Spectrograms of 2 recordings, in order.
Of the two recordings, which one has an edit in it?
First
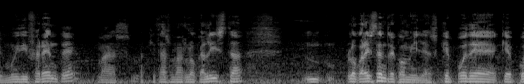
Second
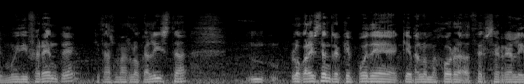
second; 3 cuts; at 0.9 s, 3.4 s, 4.1 s

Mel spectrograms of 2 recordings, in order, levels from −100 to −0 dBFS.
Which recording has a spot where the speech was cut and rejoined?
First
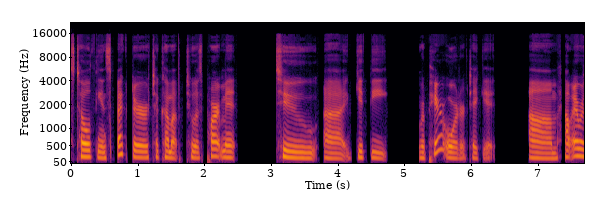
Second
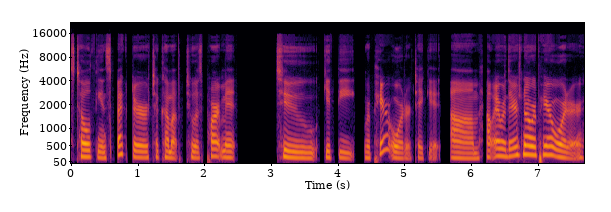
second; 3 cuts; at 3.7 s, 4.3 s, 5.6 s

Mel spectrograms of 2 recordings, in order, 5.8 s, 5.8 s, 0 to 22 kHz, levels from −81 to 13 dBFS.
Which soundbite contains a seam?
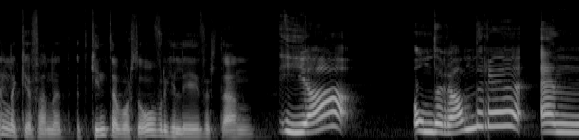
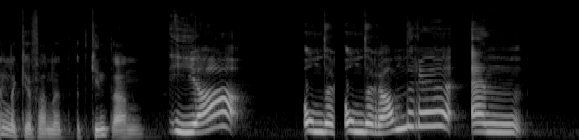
second; 2 cuts; at 1.1 s, 3.3 s

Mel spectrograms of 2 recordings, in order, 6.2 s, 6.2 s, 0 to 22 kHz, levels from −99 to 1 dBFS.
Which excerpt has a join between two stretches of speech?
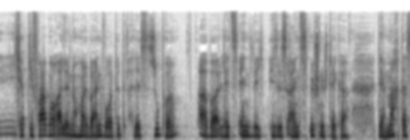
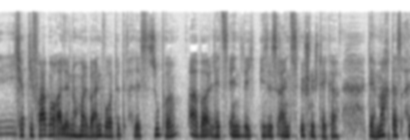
second; 1 cut; at 2.7 s

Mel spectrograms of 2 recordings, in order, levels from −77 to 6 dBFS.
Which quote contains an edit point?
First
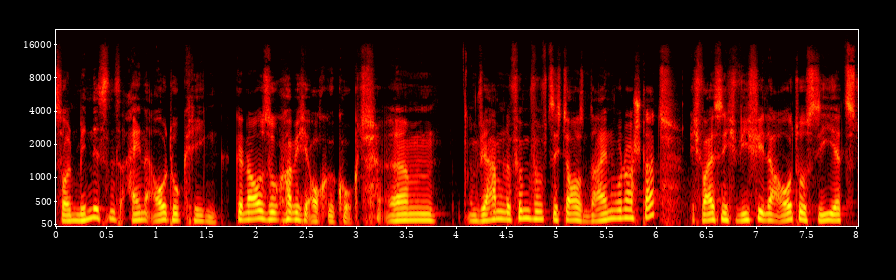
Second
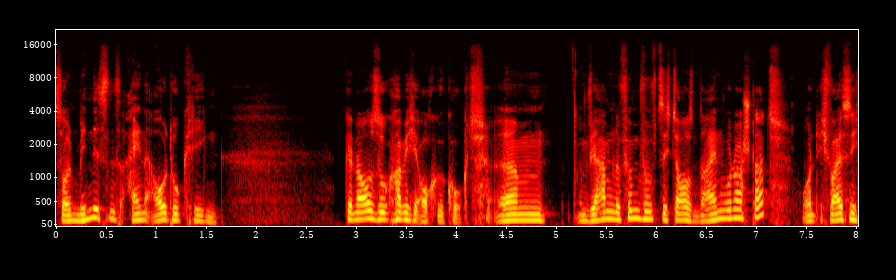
first; 2 cuts; at 1.7 s, 6.3 s

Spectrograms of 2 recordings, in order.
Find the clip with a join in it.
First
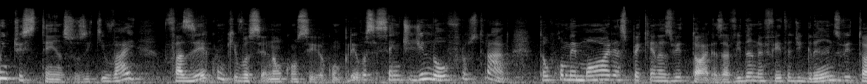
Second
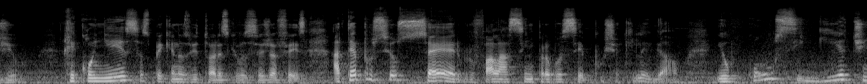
first; 1 cut; at 3.7 s

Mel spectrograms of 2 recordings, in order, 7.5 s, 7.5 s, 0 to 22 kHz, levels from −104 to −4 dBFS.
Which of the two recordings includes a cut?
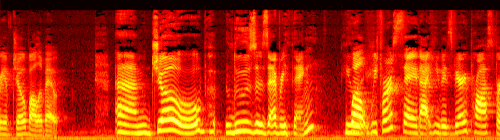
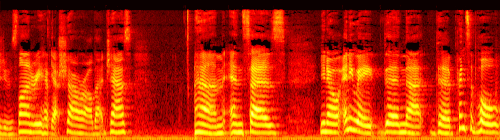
first; 2 cuts; at 3.4 s, 5.7 s

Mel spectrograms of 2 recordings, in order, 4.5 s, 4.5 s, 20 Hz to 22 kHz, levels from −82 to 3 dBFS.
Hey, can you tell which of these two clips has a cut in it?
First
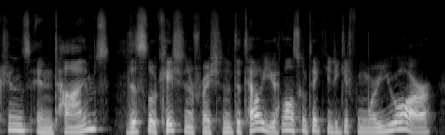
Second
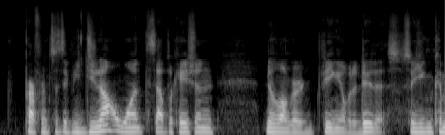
first; 3 cuts; at 1.3 s, 2.3 s, 2.8 s

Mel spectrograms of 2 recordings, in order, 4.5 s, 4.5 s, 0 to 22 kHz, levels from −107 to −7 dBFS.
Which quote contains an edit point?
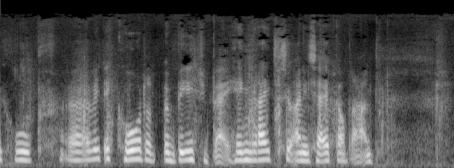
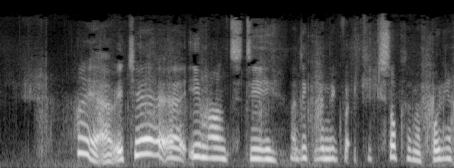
first; 3 cuts; at 1.0 s, 1.5 s, 2.7 s

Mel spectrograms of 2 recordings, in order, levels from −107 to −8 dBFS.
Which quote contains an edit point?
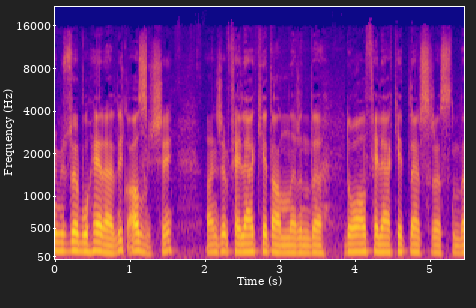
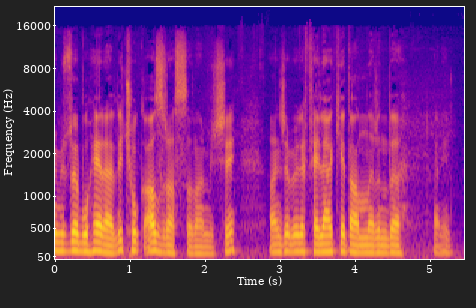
first; 4 cuts; at 0.9 s, 1.2 s, 2.3 s, 3.9 s

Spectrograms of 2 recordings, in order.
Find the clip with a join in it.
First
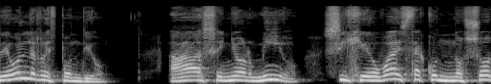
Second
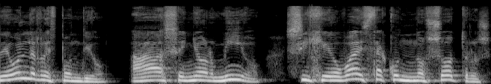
second; 1 cut; at 1.2 s

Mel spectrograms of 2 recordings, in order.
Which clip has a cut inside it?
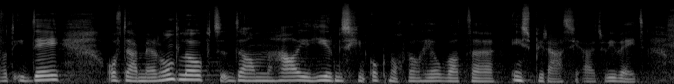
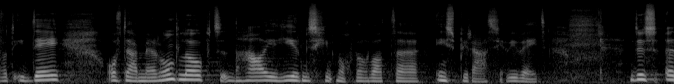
second; 4 cuts; at 2.4 s, 3.3 s, 3.7 s, 5.0 s

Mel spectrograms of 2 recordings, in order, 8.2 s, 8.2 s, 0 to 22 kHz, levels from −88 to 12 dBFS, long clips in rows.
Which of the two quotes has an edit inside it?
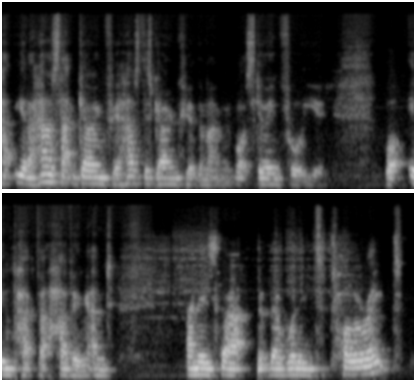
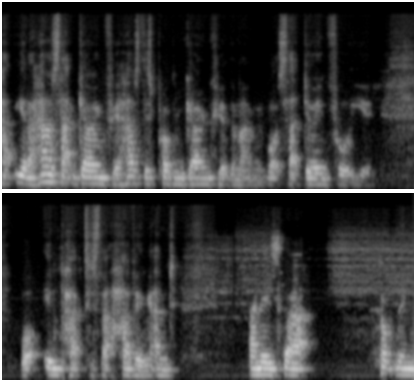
first; 4 cuts; at 1.5 s, 2.5 s, 4.5 s, 6.7 s

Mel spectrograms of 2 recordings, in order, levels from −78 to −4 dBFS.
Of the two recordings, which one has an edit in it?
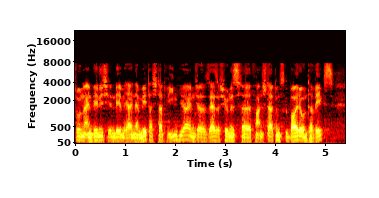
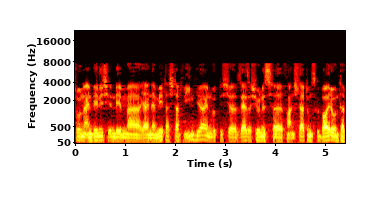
first; 2 cuts; at 1.0 s, 2.4 s

